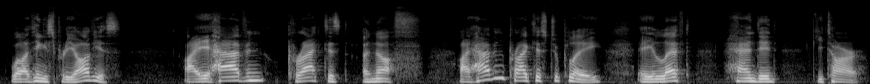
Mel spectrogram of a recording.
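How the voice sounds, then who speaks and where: Lively man lecturing. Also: fairly high pitch. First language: French. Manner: lively, stretches and stresses key words. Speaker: teacher trainer.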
